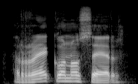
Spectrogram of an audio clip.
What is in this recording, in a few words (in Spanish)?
"reconocer", Spanish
